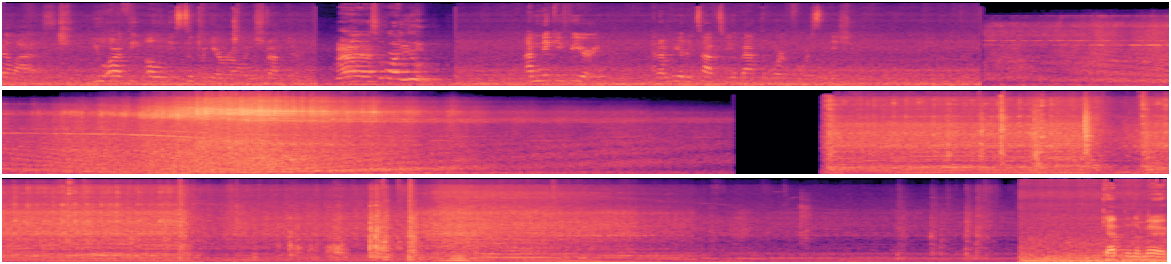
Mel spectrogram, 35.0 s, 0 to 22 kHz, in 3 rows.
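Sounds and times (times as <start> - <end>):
aircraft passing overhead: 0.0 - 19.0, 33.2 - 34.9
engine running with knocks: 19.9 - 34.9.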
